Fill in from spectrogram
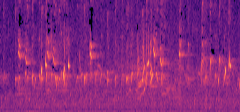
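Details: Goldfinch, a female, singing a fast jumble of high chirps, twitters and short trills, phrases tumbling one after another over a light hiss.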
